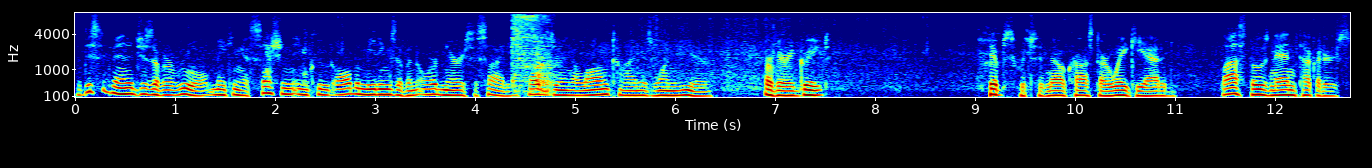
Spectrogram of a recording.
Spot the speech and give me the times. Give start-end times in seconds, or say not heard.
0.0-7.5, 9.2-12.7.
